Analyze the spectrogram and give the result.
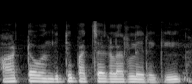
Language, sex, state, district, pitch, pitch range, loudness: Tamil, male, Tamil Nadu, Kanyakumari, 130 Hz, 120-140 Hz, -14 LUFS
